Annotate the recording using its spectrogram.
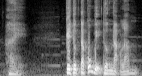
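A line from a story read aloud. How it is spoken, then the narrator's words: Frowning sigh. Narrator (Vietnamese): Phương Hành nhíu mày thở dài nói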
